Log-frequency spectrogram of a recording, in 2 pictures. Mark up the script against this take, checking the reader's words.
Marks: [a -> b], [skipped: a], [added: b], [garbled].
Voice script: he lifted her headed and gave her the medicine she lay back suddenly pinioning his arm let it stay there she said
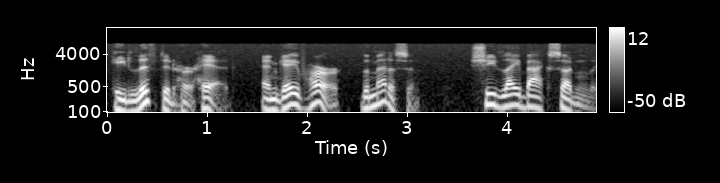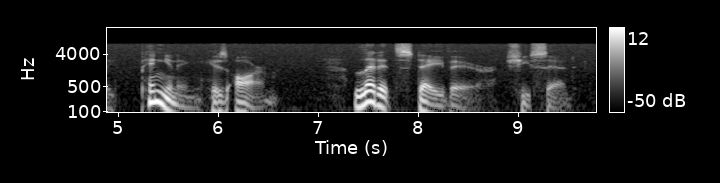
he lifted her [headed -> head] and gave her the medicine she lay back suddenly pinioning his arm let it stay there she said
